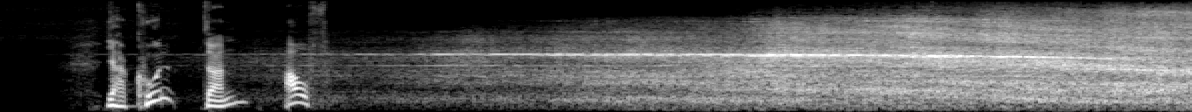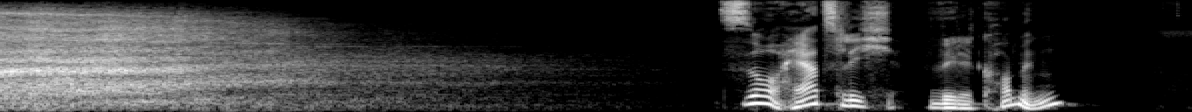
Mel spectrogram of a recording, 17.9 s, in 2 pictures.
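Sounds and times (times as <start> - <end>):
airplane engine: 0.5 - 14.0
speech: 0.7 - 2.6, 14.5 - 17.0.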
